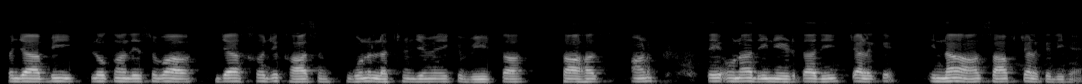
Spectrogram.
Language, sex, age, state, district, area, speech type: Punjabi, male, 18-30, Punjab, Barnala, rural, spontaneous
